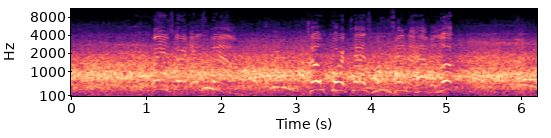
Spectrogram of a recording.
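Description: Arena crowd roaring steadily as a heavyweight boxer is knocked down, with men's voices yelling over the roar.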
